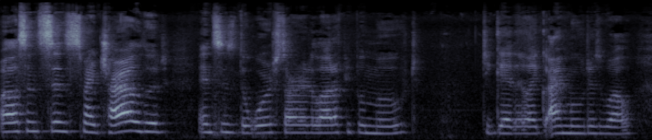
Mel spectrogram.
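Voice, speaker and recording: A woman's dark, mellow tone at a fairly high pitch, monotone and flat in intonation, at a moderate pace. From Ukraine, Dnipro. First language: Russian. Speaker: immigrant interviewee. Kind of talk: casual interview. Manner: hesitant, filler-heavy.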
